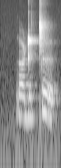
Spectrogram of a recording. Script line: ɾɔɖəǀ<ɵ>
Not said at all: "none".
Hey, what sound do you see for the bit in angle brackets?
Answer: ɵ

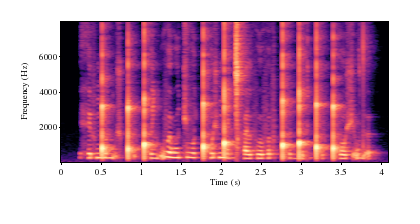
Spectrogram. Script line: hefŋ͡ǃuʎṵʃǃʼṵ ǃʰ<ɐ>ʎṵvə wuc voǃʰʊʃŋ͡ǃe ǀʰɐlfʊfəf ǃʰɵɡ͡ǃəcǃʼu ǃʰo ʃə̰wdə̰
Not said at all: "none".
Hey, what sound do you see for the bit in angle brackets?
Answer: ə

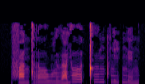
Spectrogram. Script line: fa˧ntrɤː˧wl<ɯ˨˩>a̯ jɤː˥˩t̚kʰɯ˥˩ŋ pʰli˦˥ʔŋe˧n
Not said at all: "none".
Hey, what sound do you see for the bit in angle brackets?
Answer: ɯ˩˦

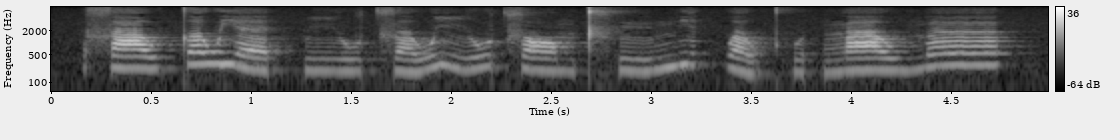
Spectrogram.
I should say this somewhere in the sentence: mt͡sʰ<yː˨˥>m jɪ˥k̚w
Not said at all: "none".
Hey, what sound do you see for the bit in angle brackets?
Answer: yː˨˥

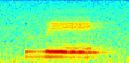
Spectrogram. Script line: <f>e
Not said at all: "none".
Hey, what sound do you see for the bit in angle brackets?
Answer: v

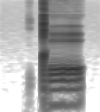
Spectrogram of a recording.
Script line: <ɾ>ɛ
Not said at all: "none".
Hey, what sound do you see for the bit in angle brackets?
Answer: ǃ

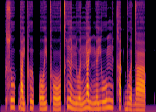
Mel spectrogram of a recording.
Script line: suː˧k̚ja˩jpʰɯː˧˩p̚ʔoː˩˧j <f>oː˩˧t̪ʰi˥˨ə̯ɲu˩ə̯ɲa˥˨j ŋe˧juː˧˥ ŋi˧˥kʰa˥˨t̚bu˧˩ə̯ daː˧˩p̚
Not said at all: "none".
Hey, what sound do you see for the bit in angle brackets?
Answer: pʰ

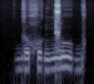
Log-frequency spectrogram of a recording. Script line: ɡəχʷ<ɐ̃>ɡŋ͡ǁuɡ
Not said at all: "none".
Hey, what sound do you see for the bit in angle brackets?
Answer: ɐ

